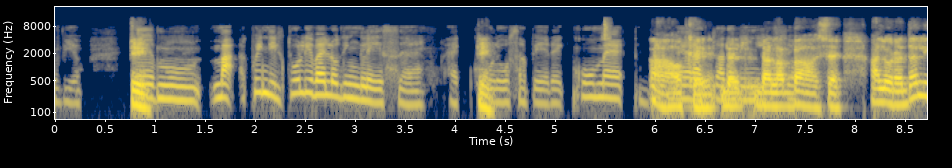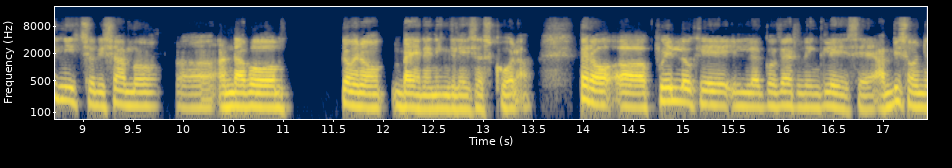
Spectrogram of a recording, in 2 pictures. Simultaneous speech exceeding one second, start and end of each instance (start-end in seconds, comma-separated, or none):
6.2-7.5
